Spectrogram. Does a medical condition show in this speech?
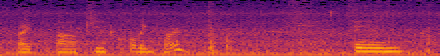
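No.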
